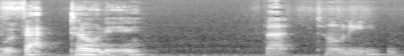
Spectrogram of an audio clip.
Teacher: we have the stop on the first one and the release on the second · Term: geminates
